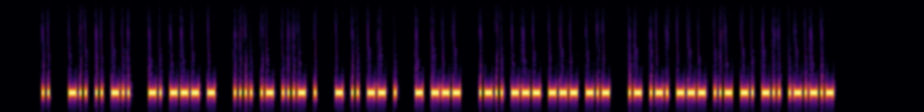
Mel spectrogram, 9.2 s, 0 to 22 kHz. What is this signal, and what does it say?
Morse code, heard as a keyed tone, about 46 wpm, 700 Hz. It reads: I DID NOT HAVE TIME TO LOOK AROUND.
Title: Sentences from Top 1000 Words - Review Part 3 - 45wpm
